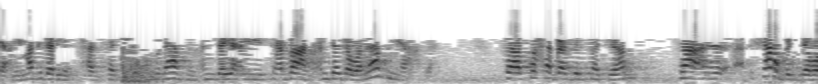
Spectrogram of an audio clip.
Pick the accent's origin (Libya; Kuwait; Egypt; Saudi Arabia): Kuwait; عندنا في الكويت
